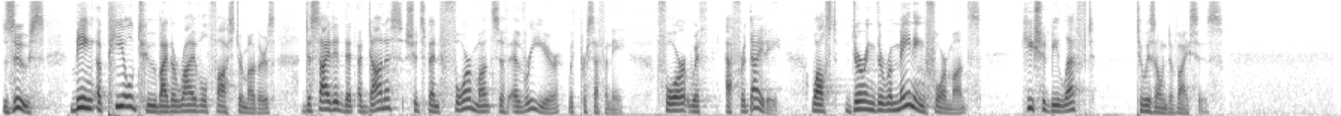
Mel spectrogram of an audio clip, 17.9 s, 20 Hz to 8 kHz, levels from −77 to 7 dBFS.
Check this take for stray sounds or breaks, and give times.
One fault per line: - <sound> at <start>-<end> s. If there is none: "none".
none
